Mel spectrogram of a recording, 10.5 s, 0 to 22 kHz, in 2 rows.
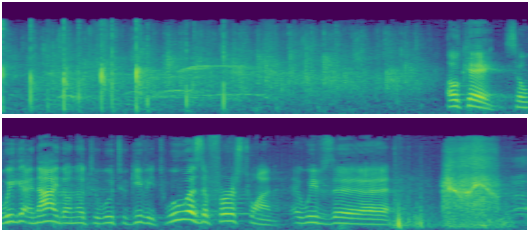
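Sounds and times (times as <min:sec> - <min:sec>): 
scattered audience applause in a large room: 0:00.0 - 0:04.4
speech: 0:04.5 - 0:09.3.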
